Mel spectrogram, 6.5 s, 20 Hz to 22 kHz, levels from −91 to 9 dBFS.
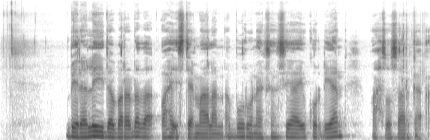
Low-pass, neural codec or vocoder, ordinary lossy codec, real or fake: none; none; none; real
